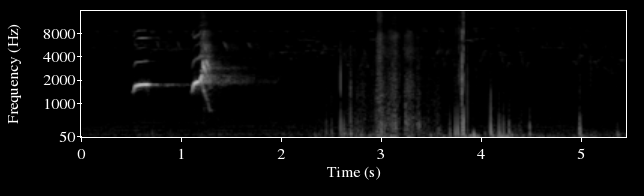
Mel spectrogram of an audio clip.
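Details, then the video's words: A male Northern Bobwhite sings while perched on a slash pile of dead trees and treetops. He gives a clear whistled 'bob-white', a short level note followed by a loud, sharply rising slur, with soft rustling and clattering afterward. "Bobwhite Quail Singing"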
